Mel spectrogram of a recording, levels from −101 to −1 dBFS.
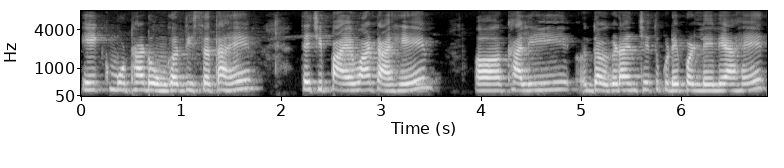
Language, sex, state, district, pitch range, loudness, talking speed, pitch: Marathi, female, Goa, North and South Goa, 230-260 Hz, -14 LUFS, 120 wpm, 245 Hz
